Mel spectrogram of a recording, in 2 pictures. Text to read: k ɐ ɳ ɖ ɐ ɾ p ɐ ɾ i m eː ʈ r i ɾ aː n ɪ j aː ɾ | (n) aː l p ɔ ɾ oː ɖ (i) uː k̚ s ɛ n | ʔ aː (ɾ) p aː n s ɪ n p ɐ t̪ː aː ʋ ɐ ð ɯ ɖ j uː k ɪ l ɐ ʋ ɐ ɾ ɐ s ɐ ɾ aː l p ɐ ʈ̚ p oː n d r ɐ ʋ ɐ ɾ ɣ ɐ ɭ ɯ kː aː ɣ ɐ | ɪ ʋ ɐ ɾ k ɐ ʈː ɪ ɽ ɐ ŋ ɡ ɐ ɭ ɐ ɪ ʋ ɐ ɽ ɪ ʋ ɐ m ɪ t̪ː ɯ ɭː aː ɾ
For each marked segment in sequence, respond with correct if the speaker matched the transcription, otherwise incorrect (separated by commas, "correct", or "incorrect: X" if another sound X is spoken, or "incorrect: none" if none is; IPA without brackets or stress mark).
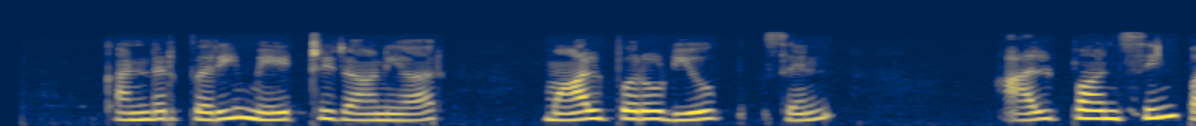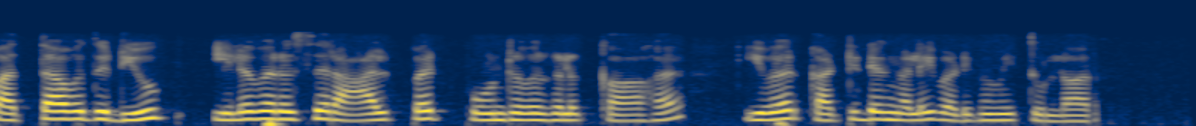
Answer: incorrect: m, incorrect: j, incorrect: l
